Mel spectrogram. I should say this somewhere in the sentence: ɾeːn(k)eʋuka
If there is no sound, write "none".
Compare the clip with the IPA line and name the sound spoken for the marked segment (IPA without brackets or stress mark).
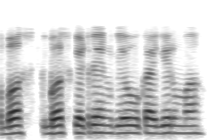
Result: k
